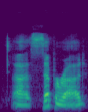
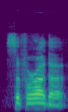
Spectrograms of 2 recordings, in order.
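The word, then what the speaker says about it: ספרד: Thus, the Hebrew word for Spain, separad, was pronounced Sepharada. Sorry, Sepharad.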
